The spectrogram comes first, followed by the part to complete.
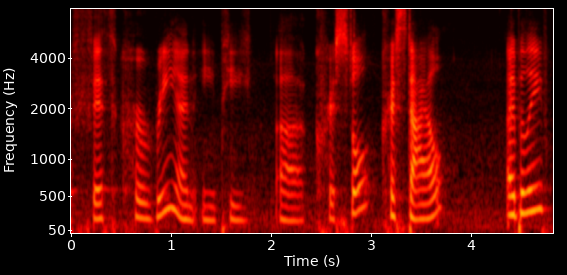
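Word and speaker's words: Crystyle: korean ep uh crystal chris style i believe chris style is how you pronounce it um and that kind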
